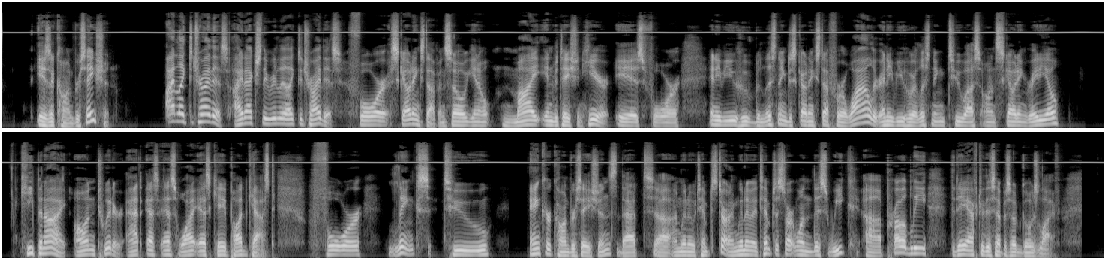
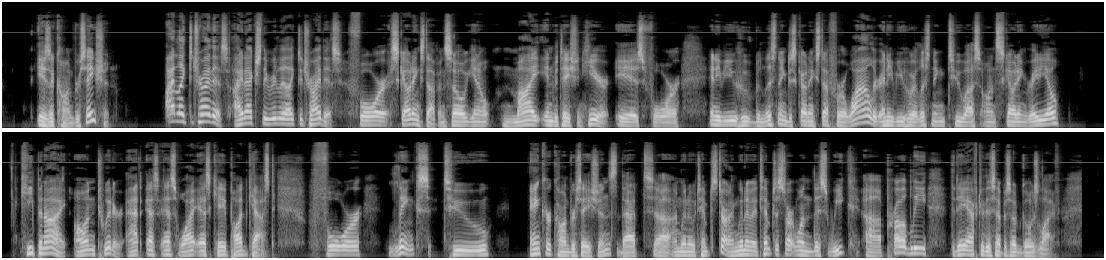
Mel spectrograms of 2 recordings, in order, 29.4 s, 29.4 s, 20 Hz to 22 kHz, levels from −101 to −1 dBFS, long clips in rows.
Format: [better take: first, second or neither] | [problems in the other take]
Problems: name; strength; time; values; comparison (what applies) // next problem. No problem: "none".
second | high-pitched whine; loud; throughout; 8 kHz, 9 dB below the speech; faint in the second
